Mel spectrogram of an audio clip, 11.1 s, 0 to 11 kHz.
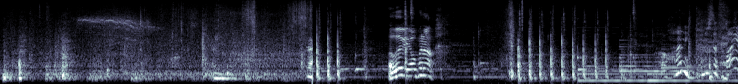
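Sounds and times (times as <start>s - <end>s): soft background music: 2.2s - 11.0s.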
